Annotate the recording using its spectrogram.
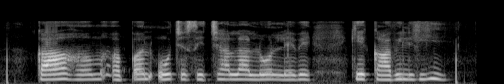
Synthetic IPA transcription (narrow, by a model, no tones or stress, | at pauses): kaːɦəməpənʊt͡ʃʃɪtːʃʰalaloːnleːʋekekaːbɪlɦi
